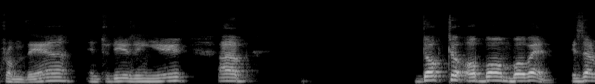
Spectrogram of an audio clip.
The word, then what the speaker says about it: Obom Bowen: Obom Bowen. Is that right? Did I Correct.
